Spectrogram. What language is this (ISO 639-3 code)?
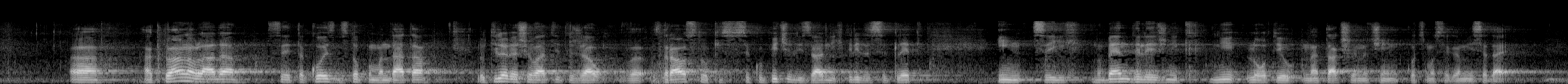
slv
